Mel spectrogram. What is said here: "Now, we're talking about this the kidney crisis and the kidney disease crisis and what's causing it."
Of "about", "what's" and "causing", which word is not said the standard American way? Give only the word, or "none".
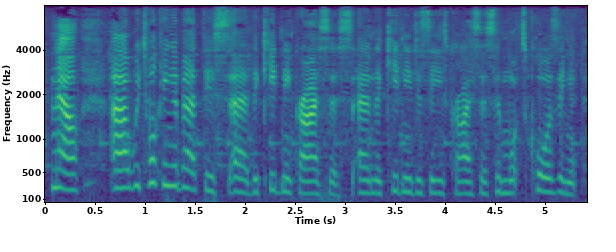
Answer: none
